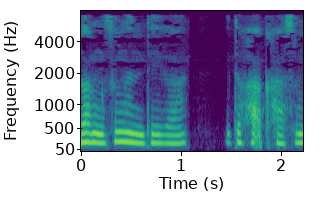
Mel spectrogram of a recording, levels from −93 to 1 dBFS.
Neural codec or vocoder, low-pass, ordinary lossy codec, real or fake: none; 7.2 kHz; MP3, 32 kbps; real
